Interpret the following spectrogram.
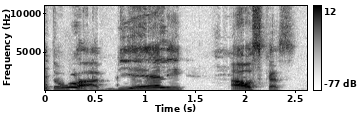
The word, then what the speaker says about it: Bieliauskas: Mas é tão simples que você fala assim, não, pronuncia exatamente do mesmo jeito que escreve. Então vamos lá, Belauskas.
